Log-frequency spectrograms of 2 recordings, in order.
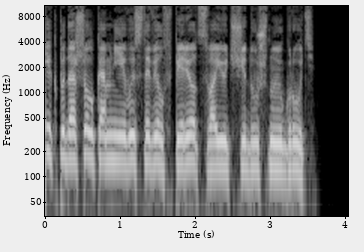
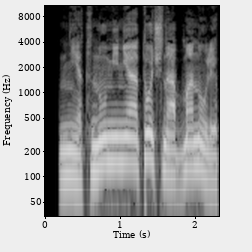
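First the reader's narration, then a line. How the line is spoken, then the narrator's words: Grumbling. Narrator (Russian): проворчал я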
